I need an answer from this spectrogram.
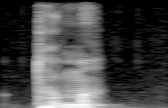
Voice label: "high", Kham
